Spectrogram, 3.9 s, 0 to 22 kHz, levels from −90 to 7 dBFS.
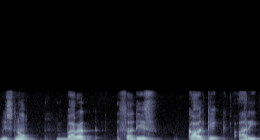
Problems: constant background noise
